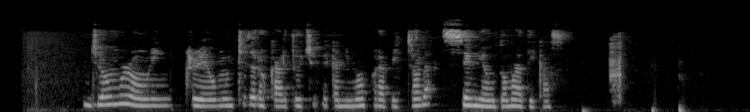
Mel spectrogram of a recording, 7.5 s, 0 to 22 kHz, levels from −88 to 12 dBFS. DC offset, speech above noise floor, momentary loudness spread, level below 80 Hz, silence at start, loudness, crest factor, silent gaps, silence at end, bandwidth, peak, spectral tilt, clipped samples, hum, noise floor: under 0.1%; 46 dB; 21 LU; -54 dBFS; 0.85 s; -29 LUFS; 22 dB; none; 0.65 s; 10 kHz; -10 dBFS; -2.5 dB/octave; under 0.1%; none; -76 dBFS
